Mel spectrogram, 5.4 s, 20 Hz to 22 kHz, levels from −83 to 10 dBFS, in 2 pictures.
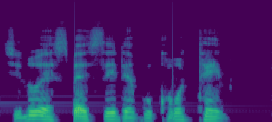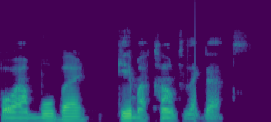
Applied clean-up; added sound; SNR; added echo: classical method spectral subtraction.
